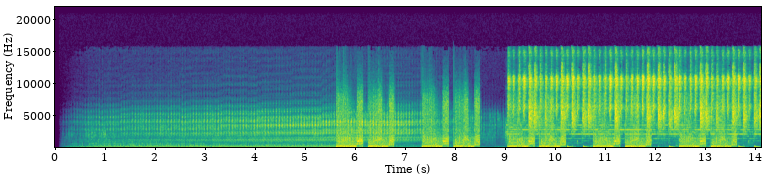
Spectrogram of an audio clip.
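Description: Film soundtrack music: a sustained droning chord fades in, then a steady drumbeat starts about six seconds in and grows fuller about nine seconds in.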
